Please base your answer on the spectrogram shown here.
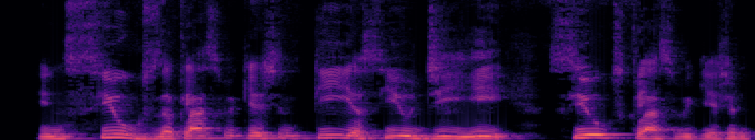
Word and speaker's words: Tsuge: If it involves only flexor digitorum profundus, this is called in Suge, the classification TSUGE, Suge's classification. T is silent, pronounced that as Suge, Suge's classification.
